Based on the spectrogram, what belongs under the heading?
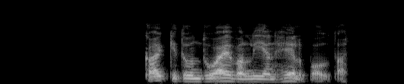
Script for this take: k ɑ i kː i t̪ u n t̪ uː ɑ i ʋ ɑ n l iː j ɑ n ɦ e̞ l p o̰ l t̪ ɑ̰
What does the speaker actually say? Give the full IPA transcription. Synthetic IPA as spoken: k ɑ j kː i t̪ u n t̪ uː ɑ j ʋ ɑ n l iː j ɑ n ɦ e̞ l p o̰ l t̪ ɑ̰

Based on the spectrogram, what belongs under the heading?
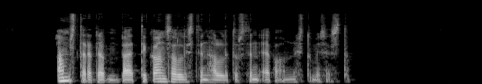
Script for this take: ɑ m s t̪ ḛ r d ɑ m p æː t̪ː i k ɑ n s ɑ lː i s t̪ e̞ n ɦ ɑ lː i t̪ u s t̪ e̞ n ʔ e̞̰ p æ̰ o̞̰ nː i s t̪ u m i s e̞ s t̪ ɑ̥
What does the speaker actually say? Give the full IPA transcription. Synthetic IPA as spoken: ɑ m s t̪ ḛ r d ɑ m p æː t̪ː i k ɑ n s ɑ lː i s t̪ e̞ n ɦ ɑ lː i t̪ u s t̪ e̞ n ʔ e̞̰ p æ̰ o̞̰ nː i s t̪ u m i s e̞ s t̪ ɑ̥

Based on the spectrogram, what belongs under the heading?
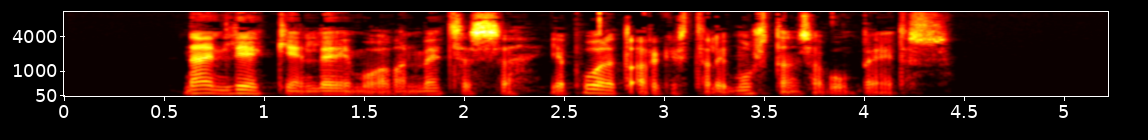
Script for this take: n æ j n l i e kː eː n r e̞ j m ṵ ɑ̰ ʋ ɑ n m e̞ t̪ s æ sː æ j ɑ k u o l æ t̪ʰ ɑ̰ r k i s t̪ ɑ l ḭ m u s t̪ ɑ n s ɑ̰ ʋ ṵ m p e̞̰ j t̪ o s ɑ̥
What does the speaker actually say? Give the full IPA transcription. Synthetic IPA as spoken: n æ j n l i e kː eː n l e̞ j m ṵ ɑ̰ ʋ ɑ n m e̞ t̪ s æ sː æ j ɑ p u o l e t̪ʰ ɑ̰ r k i s t̪ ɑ l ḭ m u s t̪ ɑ n s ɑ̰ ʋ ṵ m p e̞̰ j t̪ o sː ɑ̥

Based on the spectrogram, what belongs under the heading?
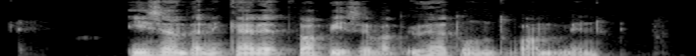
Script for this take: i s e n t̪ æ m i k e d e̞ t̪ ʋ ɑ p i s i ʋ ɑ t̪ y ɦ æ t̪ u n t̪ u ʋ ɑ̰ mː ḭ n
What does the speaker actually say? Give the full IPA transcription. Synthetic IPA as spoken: i s æ n t̪ æ n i k æ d e̞ t̪ ʋ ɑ p i s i ʋ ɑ t̪ y ɦ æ t̪ u n t̪ u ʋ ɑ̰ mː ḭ n

